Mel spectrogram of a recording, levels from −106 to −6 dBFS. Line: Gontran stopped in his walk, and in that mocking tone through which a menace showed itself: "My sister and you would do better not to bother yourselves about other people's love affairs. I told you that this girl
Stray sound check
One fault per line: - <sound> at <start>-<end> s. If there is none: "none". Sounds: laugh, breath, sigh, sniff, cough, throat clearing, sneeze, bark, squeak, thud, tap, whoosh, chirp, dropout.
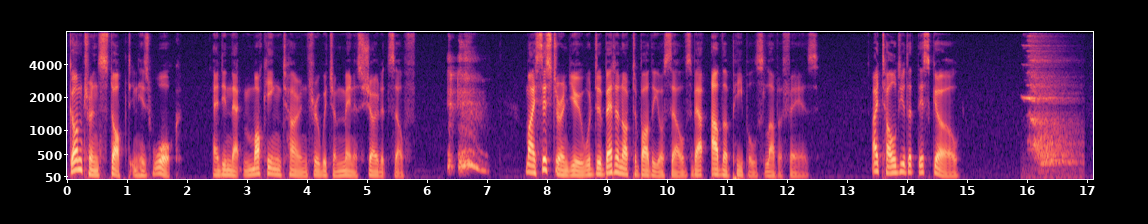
- throat clearing at 6.3-7.1 s
- squeak at 15.9-17.0 s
